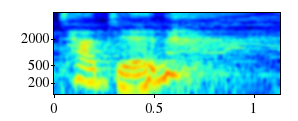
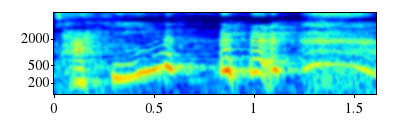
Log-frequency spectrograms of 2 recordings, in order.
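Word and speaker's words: Tajín: watermelon um this is what i've been calling tajin having watched a recent episode of abby's kitchen is actually pronounced tahin um it's like chili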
